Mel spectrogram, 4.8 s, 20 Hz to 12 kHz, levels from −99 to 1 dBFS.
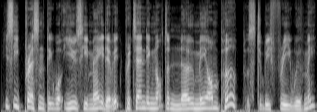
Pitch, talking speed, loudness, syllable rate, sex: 150 Hz, 265 wpm, -20 LUFS, 6.0 syllables/s, male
